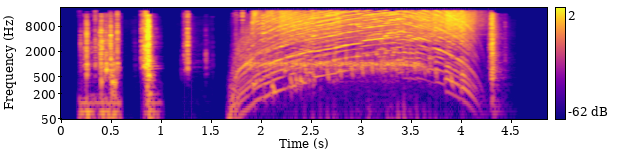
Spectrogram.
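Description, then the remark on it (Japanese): Setoka mandarin orange peel being grated for morning food preparation: a few short rasping strokes, then one long sustained scrape that rises and falls before ending with a quick final stroke. No voices. “朝の仕込みで使うみかんの皮をすりおろす音です毎朝みかんのいい香りがしますちなみに品種はセトカです”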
